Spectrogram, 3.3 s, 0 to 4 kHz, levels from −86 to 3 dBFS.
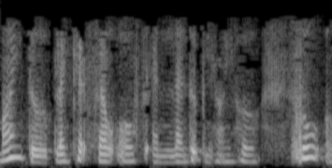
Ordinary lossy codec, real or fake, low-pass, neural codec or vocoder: MP3, 16 kbps; fake; 3.6 kHz; vocoder, 22.05 kHz, 80 mel bands, WaveNeXt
